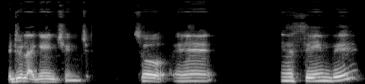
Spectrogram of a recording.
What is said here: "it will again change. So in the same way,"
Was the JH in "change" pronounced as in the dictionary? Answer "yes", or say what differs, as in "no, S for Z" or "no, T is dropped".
yes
